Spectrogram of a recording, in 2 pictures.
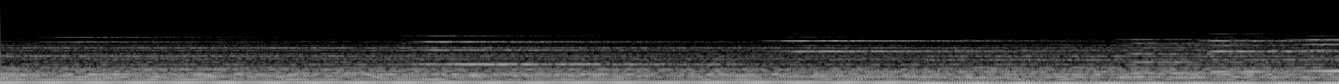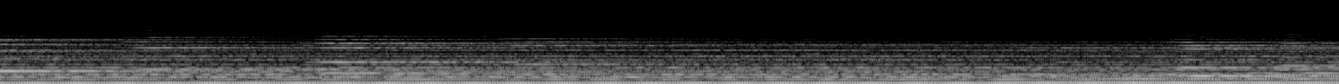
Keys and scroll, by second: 4.2 space, 8.2 space, 9.4 Delete, 10.3 space, 13.1 space, 22.1 space, 24.4 space, 25.6 Delete.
